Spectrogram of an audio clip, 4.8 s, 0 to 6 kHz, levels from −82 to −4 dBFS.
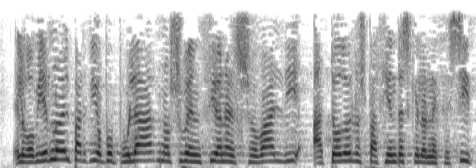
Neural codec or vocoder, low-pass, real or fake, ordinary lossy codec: none; 5.4 kHz; real; none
